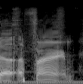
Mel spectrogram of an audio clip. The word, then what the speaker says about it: Affirm: I was going to say Affirm. I was pronouncing her like Asana, but Affirm.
